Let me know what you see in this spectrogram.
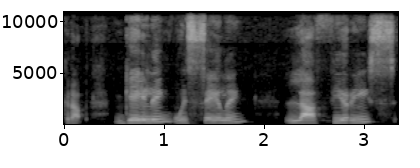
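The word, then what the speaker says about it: La Fireez: La firis with desire ease.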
